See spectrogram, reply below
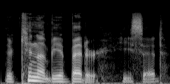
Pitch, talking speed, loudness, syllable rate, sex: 130 Hz, 245 wpm, -18 LUFS, 6.6 syllables/s, male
